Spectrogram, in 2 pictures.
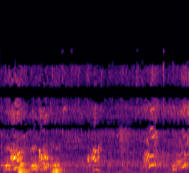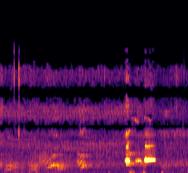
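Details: Dog giving a run of short, high, whining yips in quick irregular succession, several each second, with a brief clear whistle-like tone near the end and a soft background hum.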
